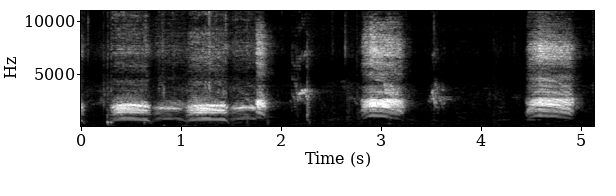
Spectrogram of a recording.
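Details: Amid a fight with wild birds over food, a crow gives a rapid string of three hoarse caws, followed by two separate louder caws; faint background sounds between calls.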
